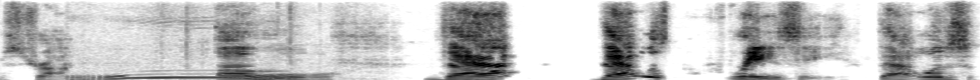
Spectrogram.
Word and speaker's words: Straka: Yeah, he pronounces his last name Straka.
